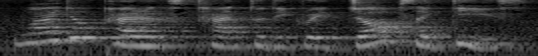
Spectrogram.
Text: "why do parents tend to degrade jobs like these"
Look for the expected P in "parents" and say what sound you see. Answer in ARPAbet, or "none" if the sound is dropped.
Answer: P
